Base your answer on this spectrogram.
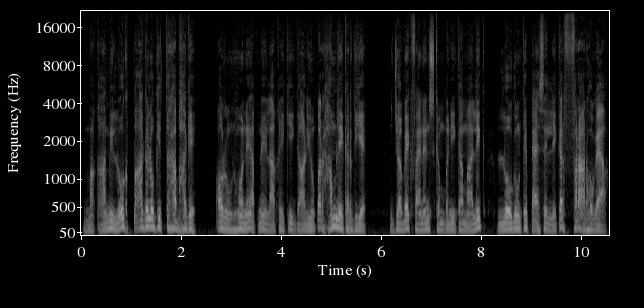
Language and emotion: Urdu, angry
